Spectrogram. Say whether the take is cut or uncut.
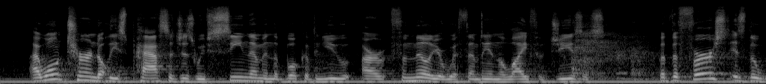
cut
